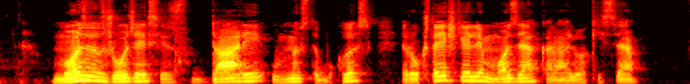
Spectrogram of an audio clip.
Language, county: Lithuanian, Marijampolė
